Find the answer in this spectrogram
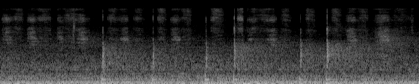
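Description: Chalk on a chalkboard as a word is handwritten: a string of short, irregular taps and scratches as each letter is formed.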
